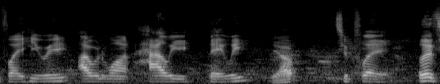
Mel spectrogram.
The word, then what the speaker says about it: Halle: Is it Haley or Holly? Halle. Okay. All right, well, if I got to do the Memphis movie Yeah. and play Huey, I would want Halle Bailey Yep.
